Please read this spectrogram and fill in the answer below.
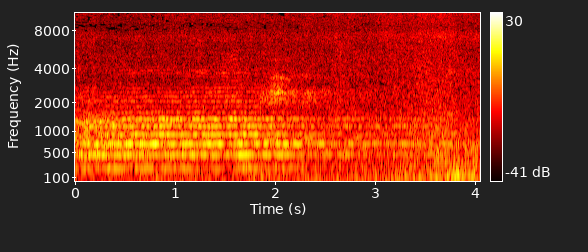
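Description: Muezzin's Maghrib adhan (Islamic call to prayer) sung over mosque loudspeakers: one long held note that fades out near the end, over a low rumble.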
